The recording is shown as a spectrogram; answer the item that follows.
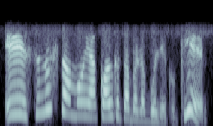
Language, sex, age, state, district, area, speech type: Nepali, female, 18-30, West Bengal, Kalimpong, rural, conversation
